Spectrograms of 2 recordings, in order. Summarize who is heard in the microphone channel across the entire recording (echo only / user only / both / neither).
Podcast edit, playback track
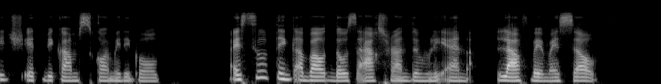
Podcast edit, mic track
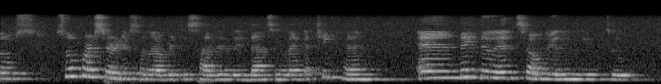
user only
